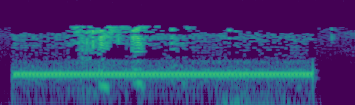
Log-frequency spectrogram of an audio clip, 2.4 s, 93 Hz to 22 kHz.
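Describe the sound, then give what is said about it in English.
A single steady ringback tone on a phone line while calling a Sprint mobile number, held evenly at mid pitch for about two seconds before cutting off abruptly, with faint line noise beneath. “A lot of rings. You have reached the Sprint voicemail box of 3-2.”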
